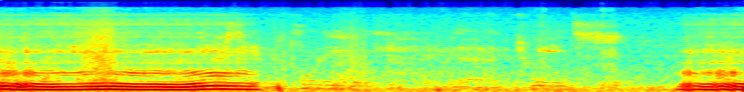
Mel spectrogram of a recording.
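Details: Sleeping dog snoring through the night: a long, low, droning snore with a wavering buzzy tone lasting almost two seconds, a quiet pause, then the next snore starting as the breath returns.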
